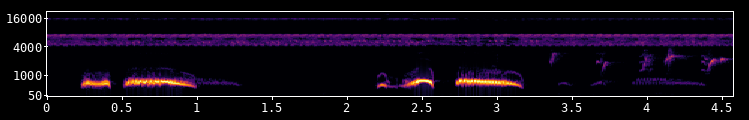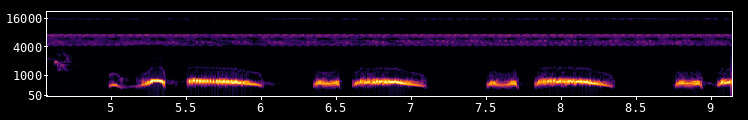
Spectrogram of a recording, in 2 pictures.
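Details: Spotted dove, a calling bird for luring others: repeated cooing phrases, each a quick upswept note followed by a longer falling coo, with brief faint chirps from other small birds in the gaps.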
